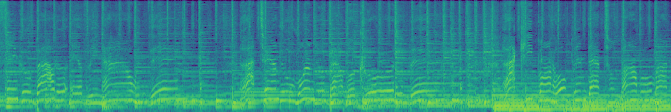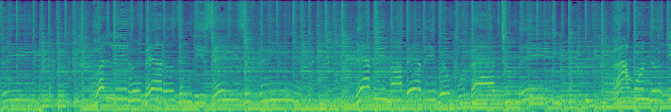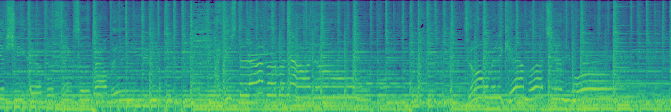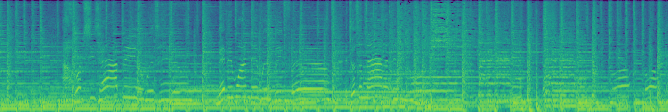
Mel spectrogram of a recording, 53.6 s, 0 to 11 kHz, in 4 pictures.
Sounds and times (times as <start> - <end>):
Music: 0.0 - 53.6.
